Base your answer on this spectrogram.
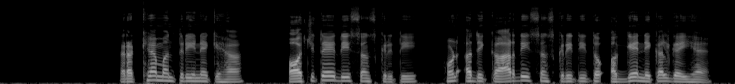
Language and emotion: Punjabi, neutral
